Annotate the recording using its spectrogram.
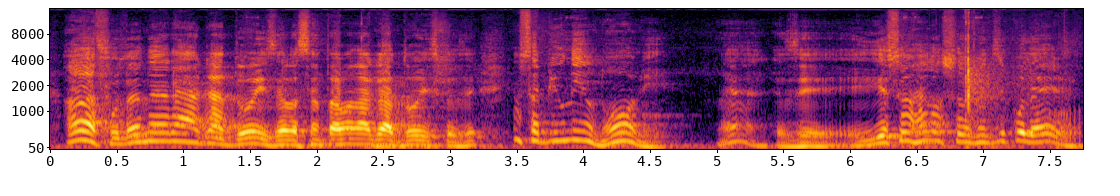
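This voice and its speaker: A man talks at a fairly quick pace in a fairly high pitch, his voice swinging very widely up and down, with noticeable background noise and audible room echo. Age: 60s. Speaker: TV commentator. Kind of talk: panel discussion. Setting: studio.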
